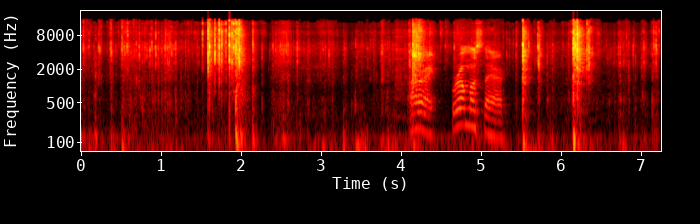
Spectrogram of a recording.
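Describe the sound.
Loud crinkling and ripping as tape is torn from a package, in sharp bursts with rustling between, while a person talks briefly over the noise.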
